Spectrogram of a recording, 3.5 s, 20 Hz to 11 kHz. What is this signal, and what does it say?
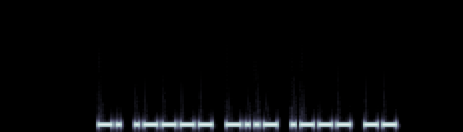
Morse code, heard as a keyed tone, about 36 wpm, 700 Hz. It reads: N1XJM
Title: K1USN SST QSO Practice - 35wpm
